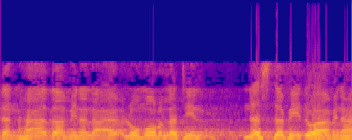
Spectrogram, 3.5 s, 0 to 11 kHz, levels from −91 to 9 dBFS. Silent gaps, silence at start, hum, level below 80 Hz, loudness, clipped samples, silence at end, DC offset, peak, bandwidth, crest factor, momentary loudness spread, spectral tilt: none; 0 s; none; -48 dBFS; -13 LUFS; 0.3%; 0 s; under 0.1%; 0 dBFS; 6.4 kHz; 12 dB; 7 LU; -6.5 dB/octave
